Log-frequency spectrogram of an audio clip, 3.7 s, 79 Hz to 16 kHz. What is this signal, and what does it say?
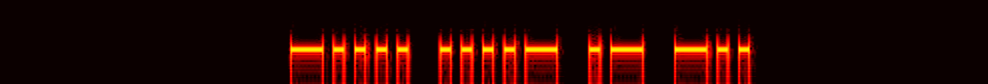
Morse code, heard as a keyed tone, about 30 wpm, 700 Hz. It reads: 64AD
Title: All Cut Numbers - 4-Digit 30wpm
